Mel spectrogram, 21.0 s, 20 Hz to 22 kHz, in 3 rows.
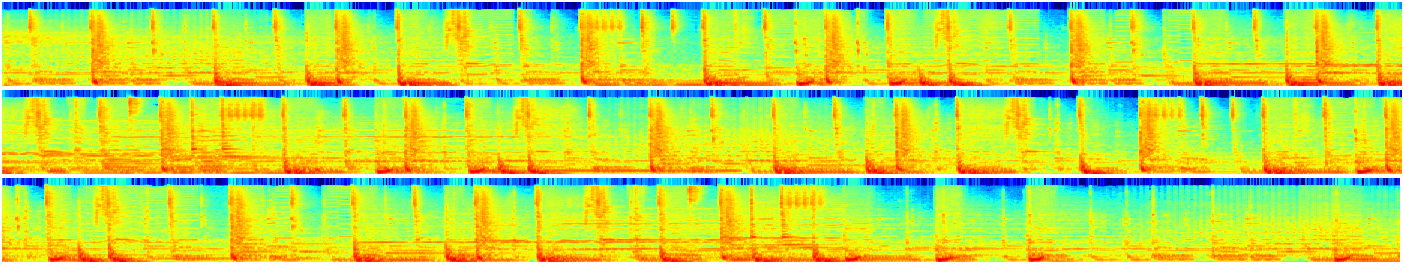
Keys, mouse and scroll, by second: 0.2 z, 0.3 click, 0.5-1.3 click, 0.7-1.1 z, 1.1 space, 1.3 click, 4.8 shift+click, 6.6-7.5 alt+shift+drag, 8.5 click, 13.8 scroll down 1, 15.1 click, 17.0 shift+click, 18.7-20.9 alt+shift+drag.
